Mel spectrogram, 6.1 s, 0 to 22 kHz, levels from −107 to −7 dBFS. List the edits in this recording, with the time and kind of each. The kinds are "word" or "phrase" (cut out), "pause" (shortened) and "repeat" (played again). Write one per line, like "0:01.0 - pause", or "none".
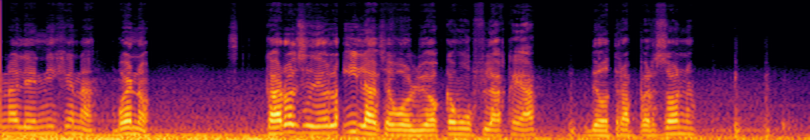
0:02.5 - word
0:02.8 - word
